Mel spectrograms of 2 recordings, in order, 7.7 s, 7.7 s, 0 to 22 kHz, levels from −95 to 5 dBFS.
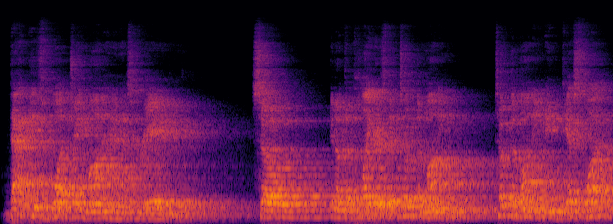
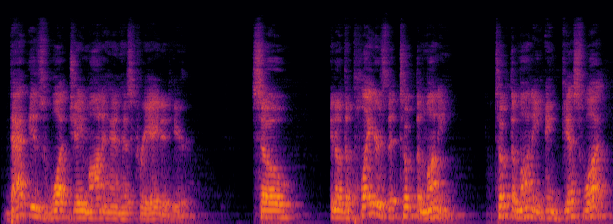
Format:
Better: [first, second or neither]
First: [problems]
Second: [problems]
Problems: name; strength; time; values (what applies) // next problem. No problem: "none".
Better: second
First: room echo; strong; dies away in 2 s // off-mic speech; far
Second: room echo; slight; dies away in 0.3 s // off-mic speech; far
